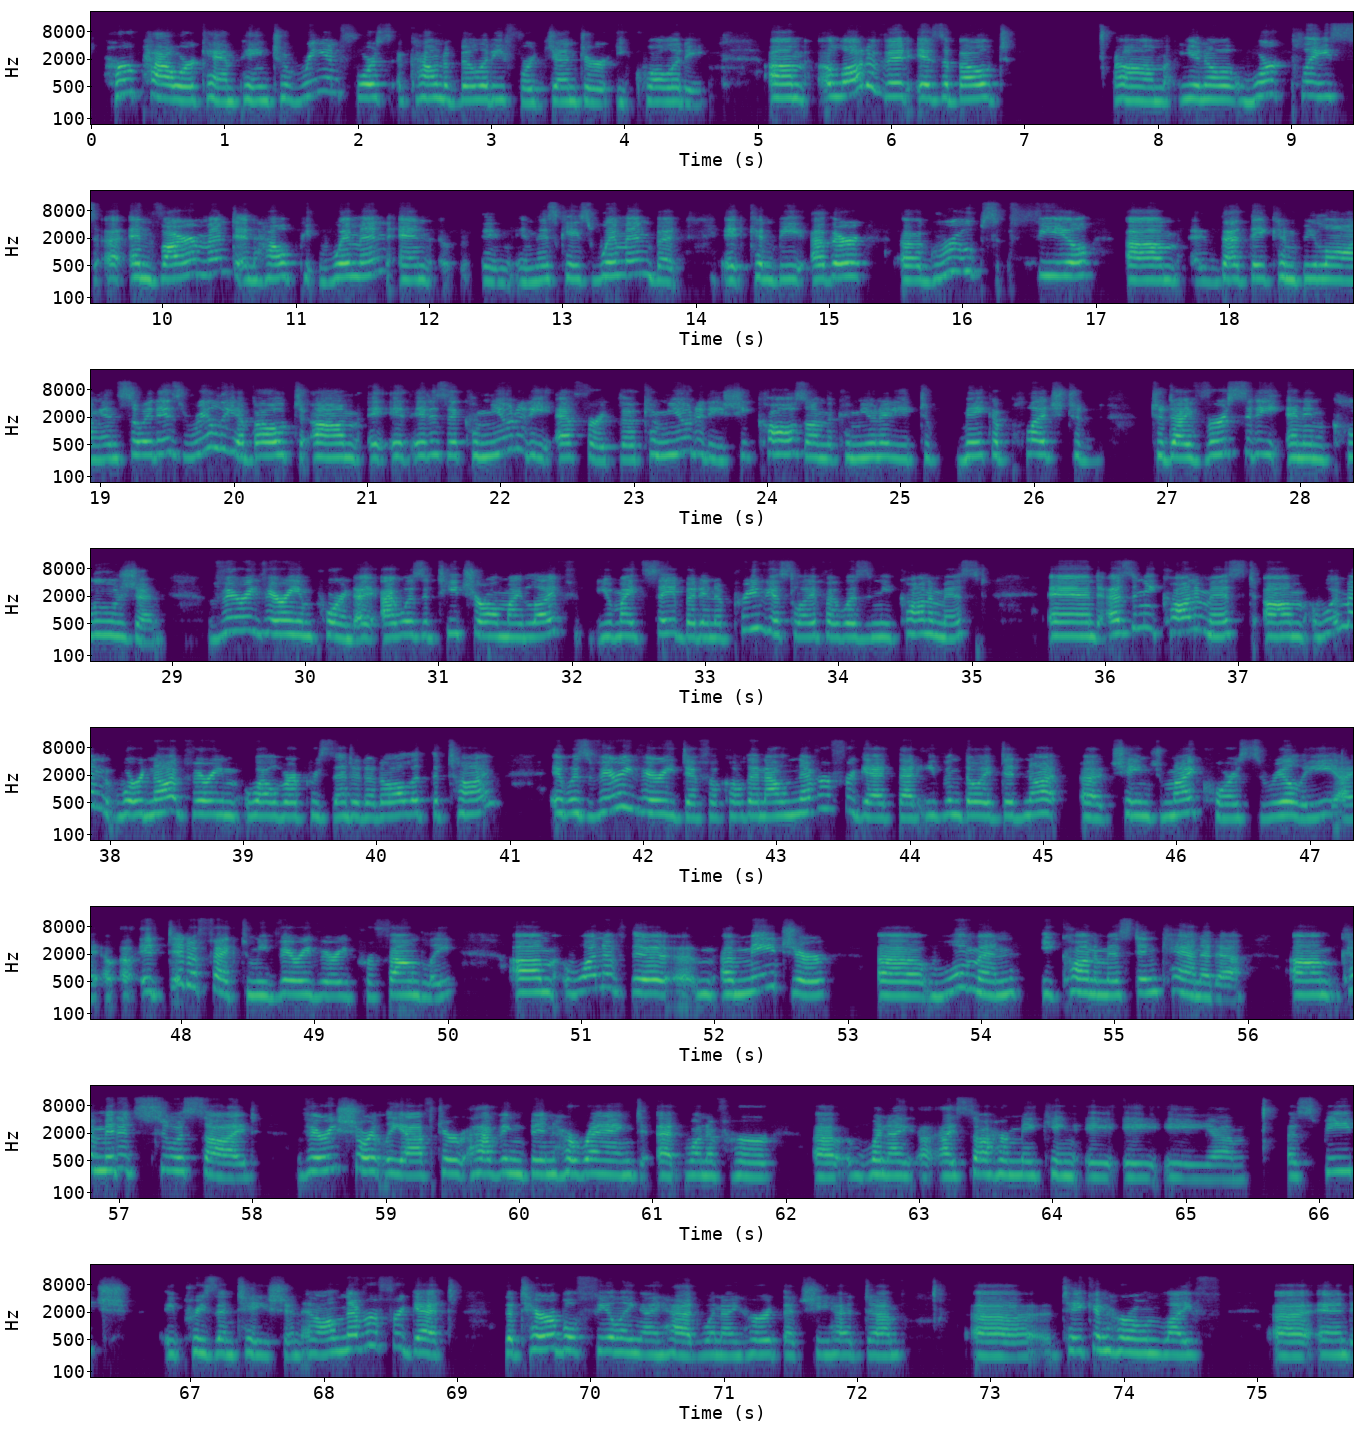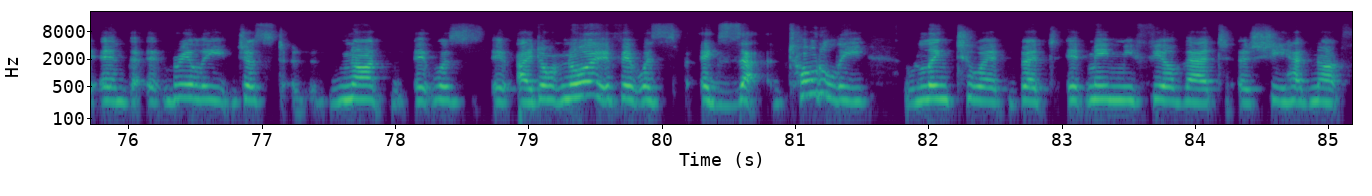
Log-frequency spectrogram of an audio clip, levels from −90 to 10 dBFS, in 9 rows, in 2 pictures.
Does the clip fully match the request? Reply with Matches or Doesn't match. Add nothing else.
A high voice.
Matches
